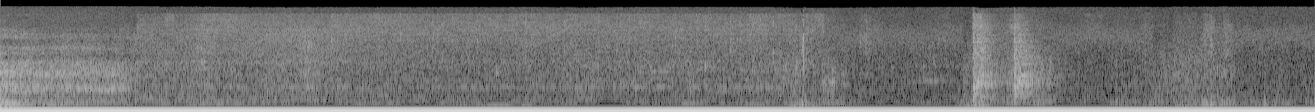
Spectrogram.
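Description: Water running into a bathroom sink for about three seconds, then stopping, followed by two dull knocks.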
